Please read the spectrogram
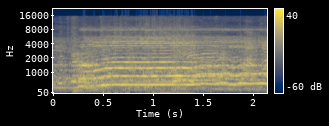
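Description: Female voice singing one long, wavering note that starts just after a brief lull and steps up in pitch about halfway through.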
